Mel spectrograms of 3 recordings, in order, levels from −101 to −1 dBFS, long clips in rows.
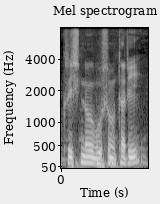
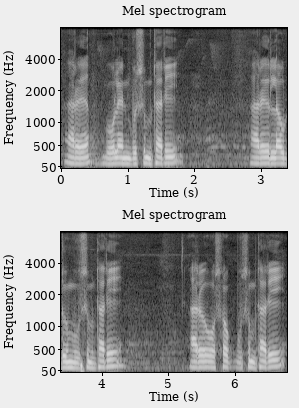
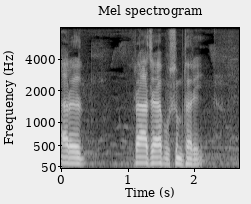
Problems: none marked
